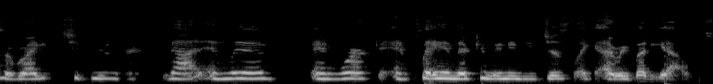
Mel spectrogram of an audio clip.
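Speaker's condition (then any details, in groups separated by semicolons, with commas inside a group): Cerebral palsy; lifelong, childhood surgeries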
